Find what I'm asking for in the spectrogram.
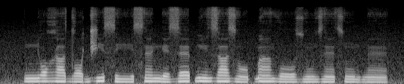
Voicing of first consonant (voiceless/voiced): voiced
